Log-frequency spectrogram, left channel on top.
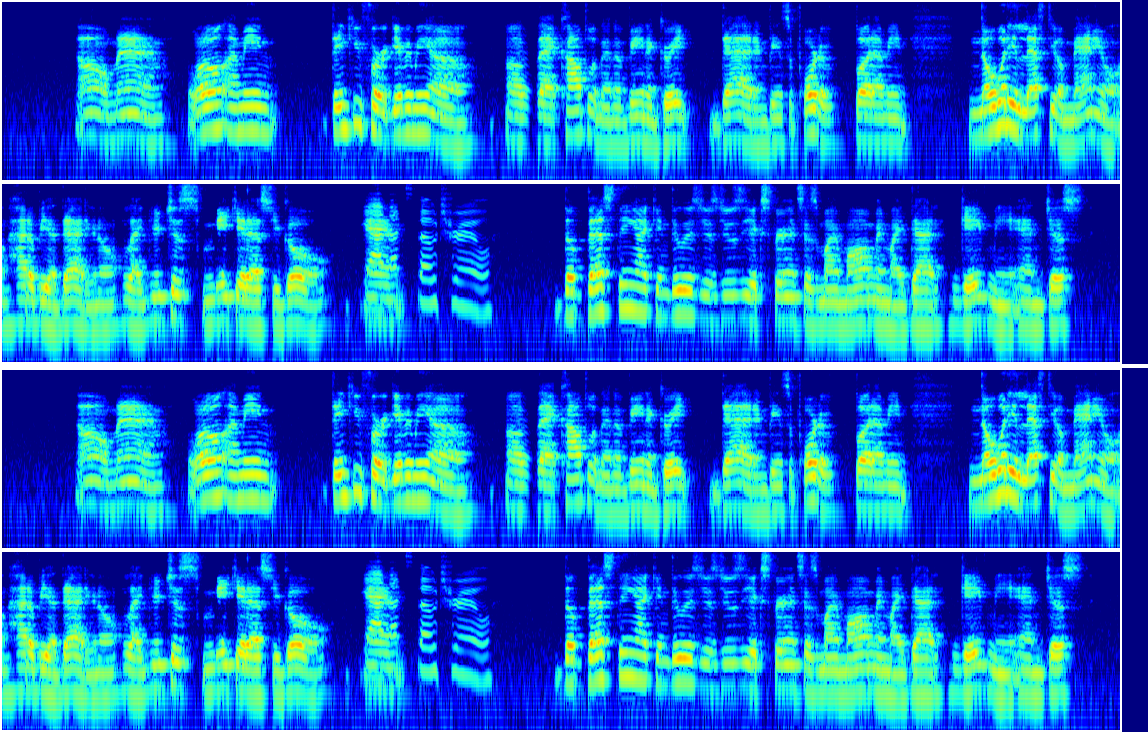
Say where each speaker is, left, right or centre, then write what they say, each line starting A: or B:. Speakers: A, on the left (about 45°); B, on the left (about 85°).
A: Oh man. Well, I mean, thank you for giving me uh, uh that compliment of being a great dad and being supportive. But I mean, nobody left you a manual on how to be a dad, you know? Like you just make it as you go.
B: Yeah,
A: And
B: that's so true.
A: the best thing I can do is just use the experiences my mom and my dad gave me and just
